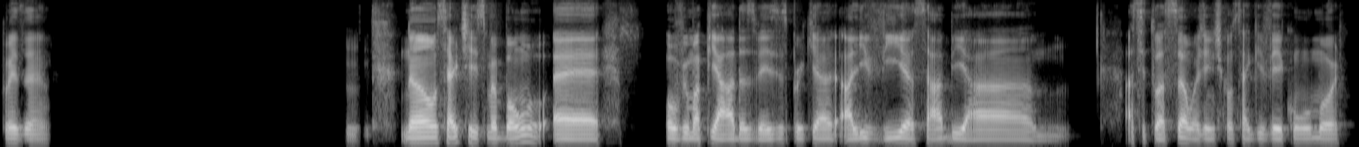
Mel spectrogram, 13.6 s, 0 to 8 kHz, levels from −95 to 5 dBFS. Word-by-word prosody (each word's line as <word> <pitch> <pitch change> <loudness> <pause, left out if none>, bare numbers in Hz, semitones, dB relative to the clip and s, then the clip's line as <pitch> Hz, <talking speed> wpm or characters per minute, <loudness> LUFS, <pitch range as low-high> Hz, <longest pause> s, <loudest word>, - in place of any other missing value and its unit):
Pois 105 -1 0
é. 95 -2 -3 3.0
Hum. - - -15 0.4
Não, 105 +1 +7
certíssimo, 105 -1 +1
é - - -6
bom, 105 +7 +1 0.2
eh, 95 -1 +5 0.6
ouvir 100 0 +1
uma 100 -1 +2
piada, 95 0 +2
às 95 0 -4
vezes, 95 +2 -3
porque 100 - -4
a 100 0 0
alivia, 100 +1 -1
sabe, 100 +1 -2
a 90 -1 -2 1.0
a - - -10
situação, 100 - -1
a 95 - -4
gente 95 0 -5
consegue 100 0 -7
ver 95 0 0
com 100 0 -4
humor. 95 -2 -4
100 Hz, 115 wpm, -24 LUFS, 95-105 Hz, 3.0 s, Não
